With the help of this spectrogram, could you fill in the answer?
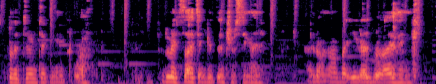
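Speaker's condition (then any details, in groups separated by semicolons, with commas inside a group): Quadriplegic cerebral palsy; uses one hand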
